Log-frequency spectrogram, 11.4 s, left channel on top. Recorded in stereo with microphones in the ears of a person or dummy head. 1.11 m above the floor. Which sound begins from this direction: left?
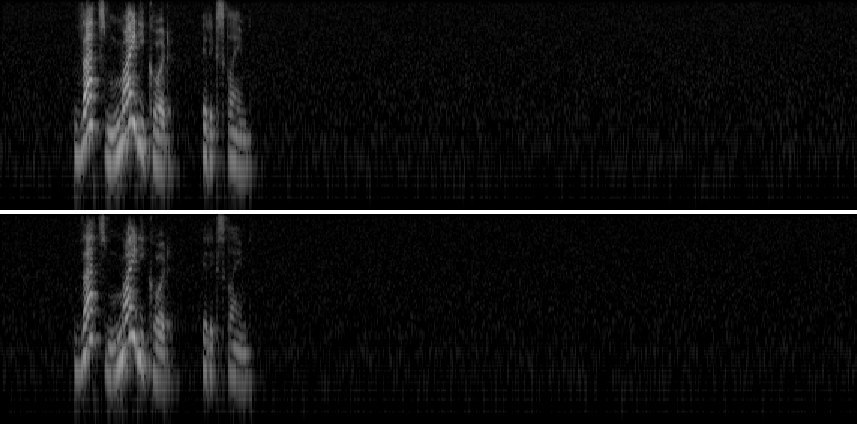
A woman speaking, at 1.0 s.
